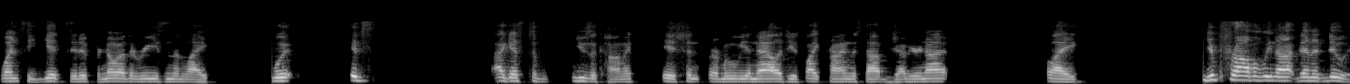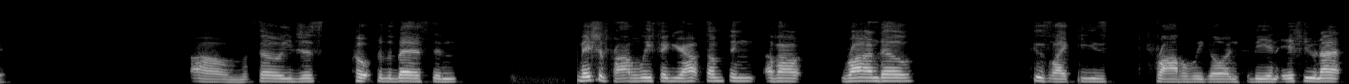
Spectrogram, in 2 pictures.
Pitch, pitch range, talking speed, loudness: 140 Hz, 125-150 Hz, 135 wpm, -22 LUFS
